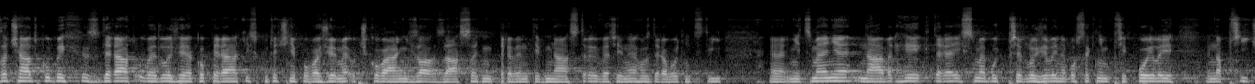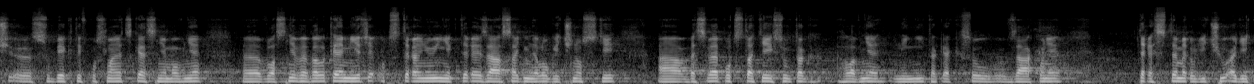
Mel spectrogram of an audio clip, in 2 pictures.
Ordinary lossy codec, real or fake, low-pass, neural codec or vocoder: Opus, 24 kbps; real; 14.4 kHz; none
